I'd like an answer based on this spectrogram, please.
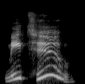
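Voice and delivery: high little squeaky voice; squeak. Acted. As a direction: squeak it like a tiny pup. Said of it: "squeaks Sophie".

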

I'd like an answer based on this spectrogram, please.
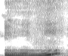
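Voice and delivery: ordinary delivery

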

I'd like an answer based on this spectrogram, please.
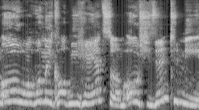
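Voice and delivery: lightly mock a flattered guy swooning; smitten man. Acted smitten man, flattered by compliment.

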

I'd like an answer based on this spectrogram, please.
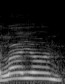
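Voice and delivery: mock English "Lion"; English-style Lion. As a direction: say "Lion" like the English word instead of León. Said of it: "ella dice".

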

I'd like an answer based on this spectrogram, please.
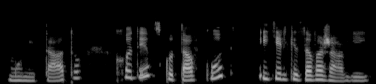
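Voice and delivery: ordinary delivery, nothing marked

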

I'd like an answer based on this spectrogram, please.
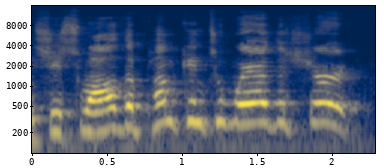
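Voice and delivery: plain reading voice

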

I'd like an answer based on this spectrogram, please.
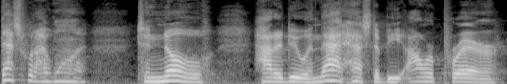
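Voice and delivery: soft, low turn toward prayer; hushed lead into prayer. Real, not acted. Pastor quieting the church before prayer, soft and low. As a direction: drop down gently to lead the prayer. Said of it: "Let's pray as a church".

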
